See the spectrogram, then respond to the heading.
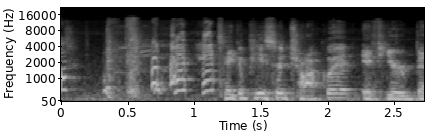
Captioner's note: laugh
